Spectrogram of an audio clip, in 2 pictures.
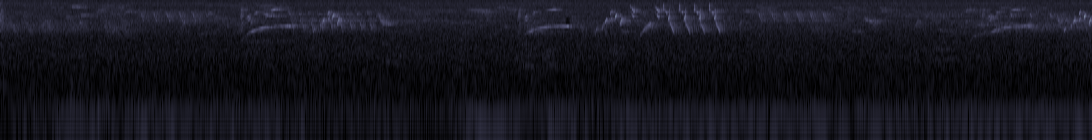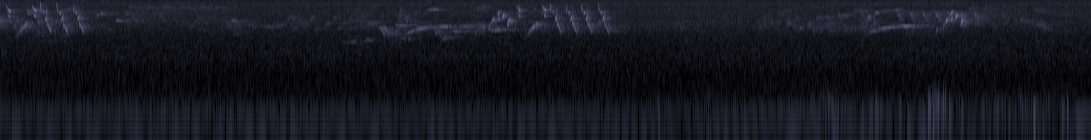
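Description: Outdoor ambience: a songbird singing a short phrase, a quick upward-and-down sweep followed by a fast trill, repeated every few seconds over a steady low rumble. A few low bumps come near the end.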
